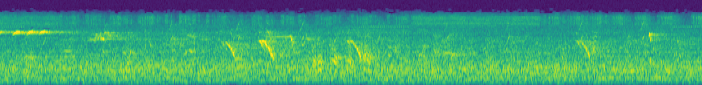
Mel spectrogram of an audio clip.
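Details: Immature pied butcherbird at Hervey Bay, Queensland, giving three quick high chirps, then scattered faint, squeaky downslurred notes over a steady hiss of background noise.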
